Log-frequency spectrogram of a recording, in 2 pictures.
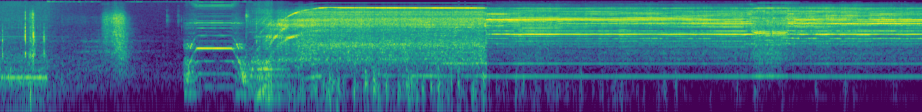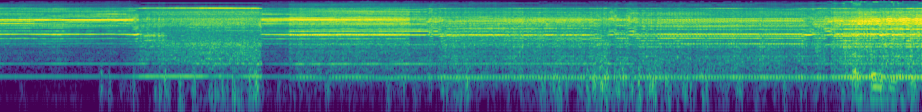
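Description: A steady, high-pitched machine whine with a constant motor hum runs throughout, rising after a brief start-up, as an X-Carve DIY CNC router spindle mills a piece without pause.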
